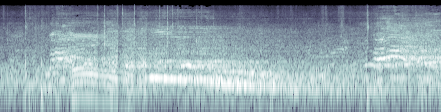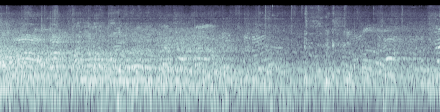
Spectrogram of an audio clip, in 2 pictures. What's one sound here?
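A crowd cheers and shouts loudly in a large echoing hall.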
